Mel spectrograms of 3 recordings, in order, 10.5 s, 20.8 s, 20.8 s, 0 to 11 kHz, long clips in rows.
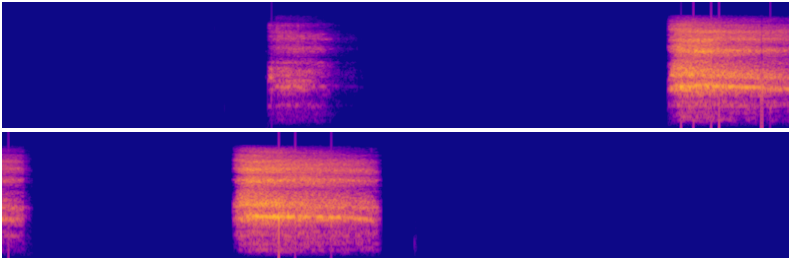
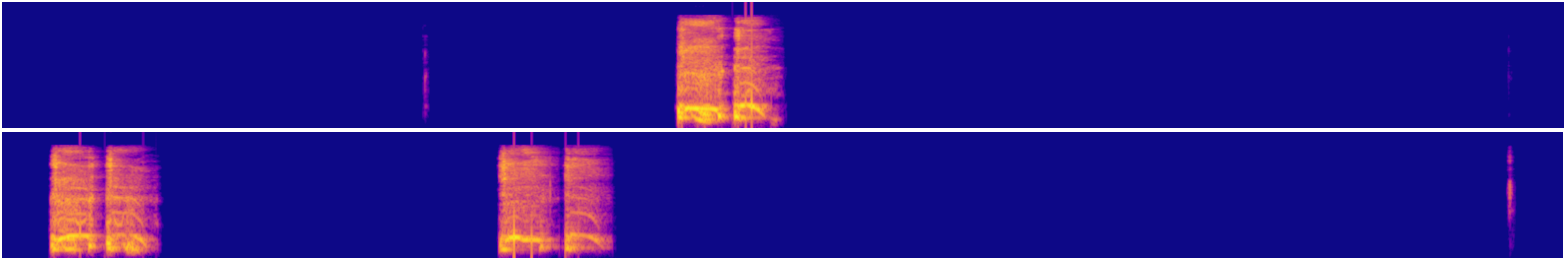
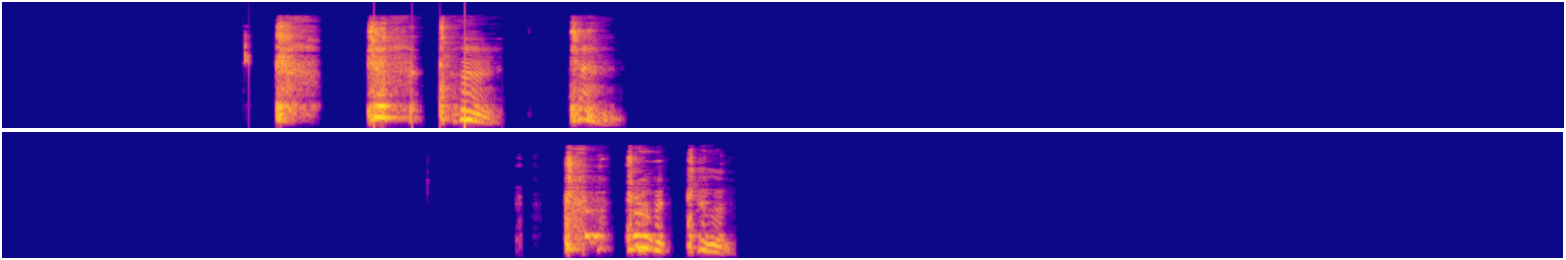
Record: {"exhalation_length": "10.5 s", "exhalation_amplitude": 9157, "exhalation_signal_mean_std_ratio": 0.32, "three_cough_length": "20.8 s", "three_cough_amplitude": 30056, "three_cough_signal_mean_std_ratio": 0.21, "cough_length": "20.8 s", "cough_amplitude": 29668, "cough_signal_mean_std_ratio": 0.2, "survey_phase": "alpha (2021-03-01 to 2021-08-12)", "age": "65+", "gender": "Female", "wearing_mask": "No", "symptom_none": true, "smoker_status": "Never smoked", "respiratory_condition_asthma": false, "respiratory_condition_other": false, "recruitment_source": "REACT", "submission_delay": "1 day", "covid_test_result": "Negative", "covid_test_method": "RT-qPCR"}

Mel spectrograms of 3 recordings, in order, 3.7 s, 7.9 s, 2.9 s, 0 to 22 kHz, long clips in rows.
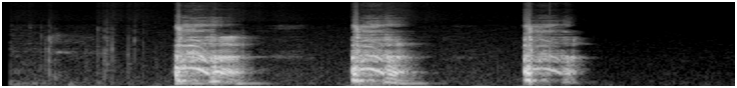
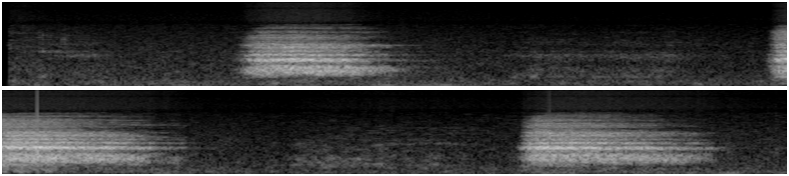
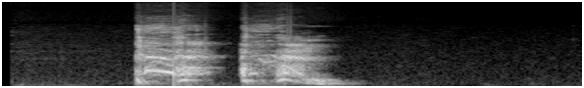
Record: {"three_cough_length": "3.7 s", "three_cough_amplitude": 32767, "three_cough_signal_mean_std_ratio": 0.39, "exhalation_length": "7.9 s", "exhalation_amplitude": 13004, "exhalation_signal_mean_std_ratio": 0.45, "cough_length": "2.9 s", "cough_amplitude": 29280, "cough_signal_mean_std_ratio": 0.43, "survey_phase": "beta (2021-08-13 to 2022-03-07)", "age": "45-64", "gender": "Male", "wearing_mask": "No", "symptom_none": true, "smoker_status": "Never smoked", "respiratory_condition_asthma": false, "respiratory_condition_other": false, "recruitment_source": "REACT", "submission_delay": "2 days", "covid_test_result": "Negative", "covid_test_method": "RT-qPCR"}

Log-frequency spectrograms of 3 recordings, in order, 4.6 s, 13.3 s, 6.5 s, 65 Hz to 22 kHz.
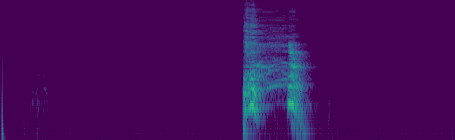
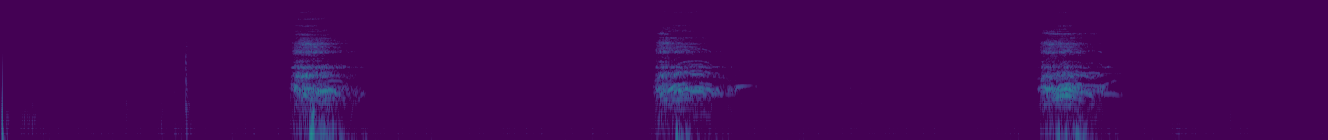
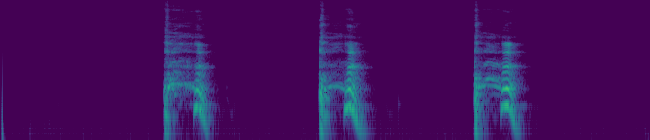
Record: {"cough_length": "4.6 s", "cough_amplitude": 2885, "cough_signal_mean_std_ratio": 0.25, "exhalation_length": "13.3 s", "exhalation_amplitude": 362, "exhalation_signal_mean_std_ratio": 0.39, "three_cough_length": "6.5 s", "three_cough_amplitude": 3100, "three_cough_signal_mean_std_ratio": 0.31, "survey_phase": "beta (2021-08-13 to 2022-03-07)", "age": "45-64", "gender": "Male", "wearing_mask": "No", "symptom_none": true, "smoker_status": "Never smoked", "respiratory_condition_asthma": false, "respiratory_condition_other": false, "recruitment_source": "REACT", "submission_delay": "2 days", "covid_test_result": "Negative", "covid_test_method": "RT-qPCR", "influenza_a_test_result": "Negative", "influenza_b_test_result": "Negative"}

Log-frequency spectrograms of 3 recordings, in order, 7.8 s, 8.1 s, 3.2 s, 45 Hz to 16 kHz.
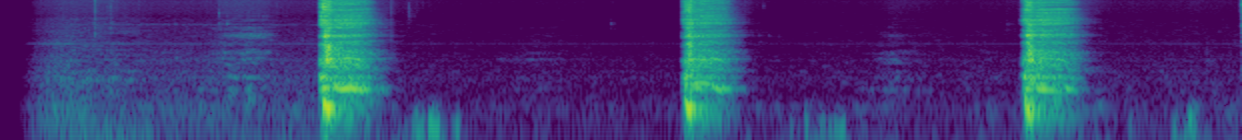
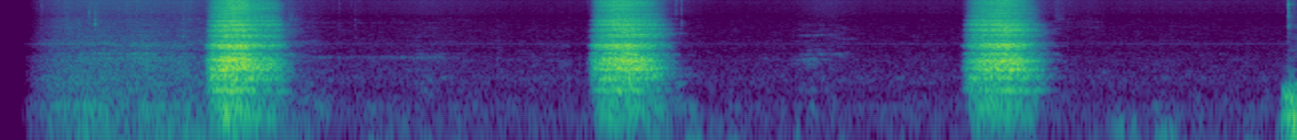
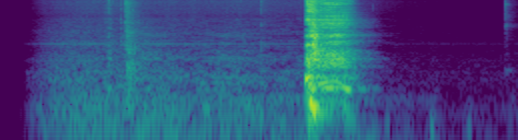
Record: {"three_cough_length": "7.8 s", "three_cough_amplitude": 32768, "three_cough_signal_mean_std_ratio": 0.24, "exhalation_length": "8.1 s", "exhalation_amplitude": 32768, "exhalation_signal_mean_std_ratio": 0.31, "cough_length": "3.2 s", "cough_amplitude": 32768, "cough_signal_mean_std_ratio": 0.24, "survey_phase": "beta (2021-08-13 to 2022-03-07)", "age": "45-64", "gender": "Male", "wearing_mask": "No", "symptom_none": true, "smoker_status": "Never smoked", "respiratory_condition_asthma": false, "respiratory_condition_other": false, "recruitment_source": "REACT", "submission_delay": "1 day", "covid_test_result": "Negative", "covid_test_method": "RT-qPCR", "influenza_a_test_result": "Negative", "influenza_b_test_result": "Negative"}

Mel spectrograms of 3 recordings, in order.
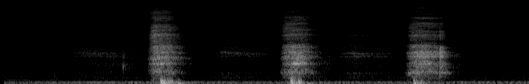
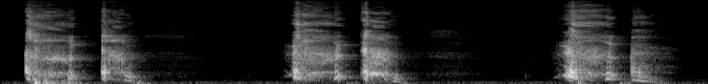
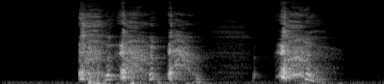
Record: {"exhalation_length": "5.3 s", "exhalation_amplitude": 6644, "exhalation_signal_mean_std_ratio": 0.43, "three_cough_length": "7.1 s", "three_cough_amplitude": 32768, "three_cough_signal_mean_std_ratio": 0.42, "cough_length": "3.8 s", "cough_amplitude": 32767, "cough_signal_mean_std_ratio": 0.47, "survey_phase": "beta (2021-08-13 to 2022-03-07)", "age": "45-64", "gender": "Male", "wearing_mask": "No", "symptom_cough_any": true, "symptom_shortness_of_breath": true, "symptom_loss_of_taste": true, "smoker_status": "Current smoker (1 to 10 cigarettes per day)", "respiratory_condition_asthma": false, "respiratory_condition_other": false, "recruitment_source": "Test and Trace", "submission_delay": "1 day", "covid_test_result": "Positive", "covid_test_method": "LFT"}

